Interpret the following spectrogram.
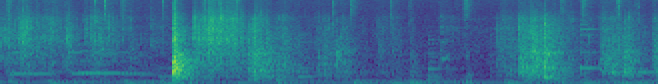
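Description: Background music, with a cardboard gift box being handled over it: a sharp thunk about two seconds in, then rustling twice.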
